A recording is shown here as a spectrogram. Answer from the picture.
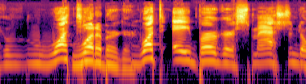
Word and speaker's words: Whataburger: So that is, so he was pronouncing it the Texan way, Waterburger. Weird, because it is spelled basically like Whataburger.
